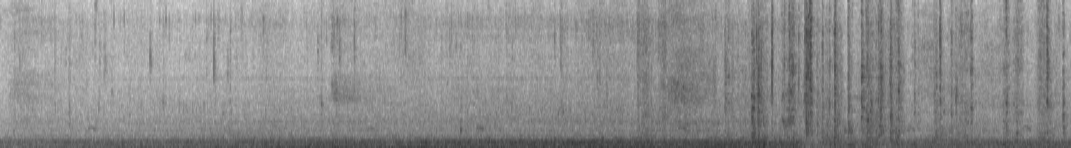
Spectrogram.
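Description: Aluminium foil crinkling in a dense run of sharp crackles, starting a little past halfway, as it is pressed down around a temperature probe wire on a foil-covered pan. Underneath is a steady rushing noise that slowly grows louder.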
